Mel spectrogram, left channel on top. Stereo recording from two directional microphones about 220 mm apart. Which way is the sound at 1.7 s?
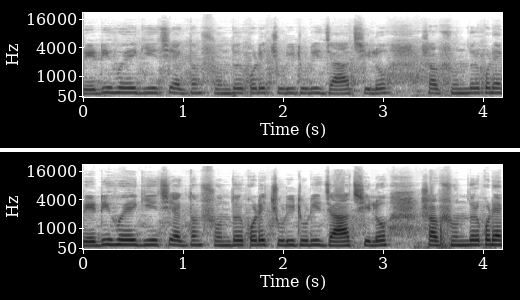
75° right (ahead or behind).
